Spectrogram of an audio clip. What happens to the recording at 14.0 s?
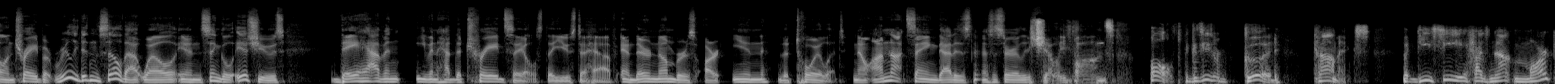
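At 14.0 s two faults overlap. A jitter buffer speed-up runs from 13.94 to 14.22 s. The receiver's buffer had built up more audio than its target, so it trimmed short pitch-period-sized slices in quick succession, removing roughly 50 ms in total. Speech plays at about 115% speed with unchanged pitch and sounds briefly hurried. On a waveform the periodic cycles keep their length, with small splice points where cycles were dropped.

This sits inside a call bitrate drop that begins at 10.27 s, just after "not saying that is", and lasts to the end of the clip. The bandwidth estimate fell and the encoder went from 64 kbps to 7 kbps, which forces much coarser coding and narrows the audio band from 20 kHz to 6 kHz. The speech sounds muffled, rough and watery. On a spectrogram, energy above 6 kHz is cut off sharply, leaving a flat empty band.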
